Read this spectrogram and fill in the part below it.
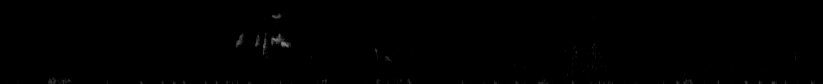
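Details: Wild red-whiskered bulbul, forest bird trapping, 23 March 2017: one loud cluster of bright chirping notes, then fainter chirps later, over a steady series of soft low tapping sounds.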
